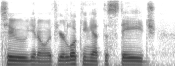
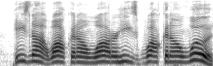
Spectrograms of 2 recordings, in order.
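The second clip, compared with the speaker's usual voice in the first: shrill, very high, very loud character voice; 9 semitones higher, 9 dB louder than usual. Quoting the line of the night from the commentator: J R impression. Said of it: "That's my best J R impression".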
